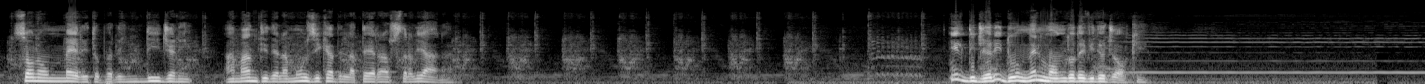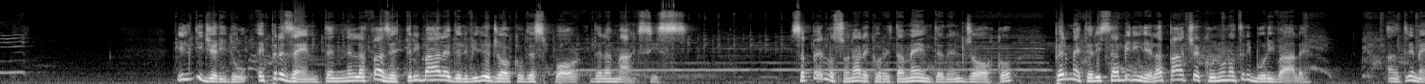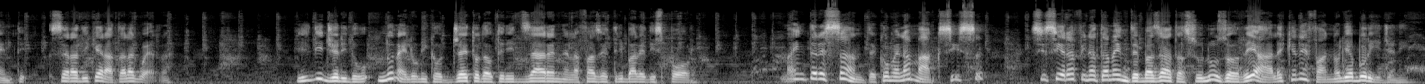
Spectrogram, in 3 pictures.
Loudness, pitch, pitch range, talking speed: -12 LUFS, 145 Hz, 120-200 Hz, 110 wpm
